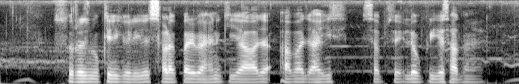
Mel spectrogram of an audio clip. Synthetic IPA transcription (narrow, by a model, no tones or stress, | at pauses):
sʊɾəd͡ʒmʊkʰikelɪesəɽək̚pəɾɪʋɛɦənkiaaːʋaːd͡ʒaːɦi | sɐbseloːɡ̚pɾijəsaːd̪ʱənɦɛː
